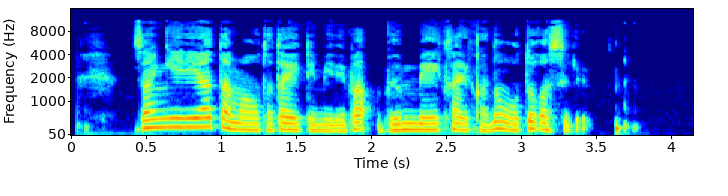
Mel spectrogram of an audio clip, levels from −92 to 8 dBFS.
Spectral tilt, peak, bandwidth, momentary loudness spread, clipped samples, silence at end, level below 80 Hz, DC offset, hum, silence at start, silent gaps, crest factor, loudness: -5.5 dB/octave; -6 dBFS; 11.5 kHz; 11 LU; under 0.1%; 0.35 s; -56 dBFS; under 0.1%; none; 0.1 s; none; 16 dB; -22 LUFS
